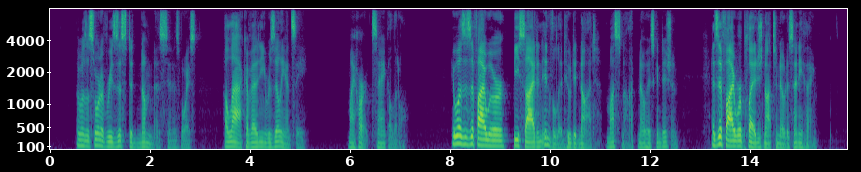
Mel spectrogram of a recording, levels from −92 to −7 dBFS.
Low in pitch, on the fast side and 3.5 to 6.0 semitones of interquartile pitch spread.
No: low, 100 Hz; average, 175 wpm; average, 4.9 semitones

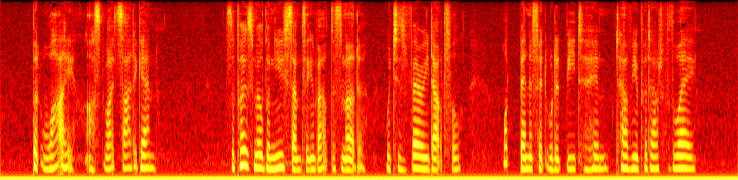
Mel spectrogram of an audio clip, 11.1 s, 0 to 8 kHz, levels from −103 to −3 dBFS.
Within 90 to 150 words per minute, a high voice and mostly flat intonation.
No: average, 170 wpm; high, 195 Hz; narrow, 1.5 semitones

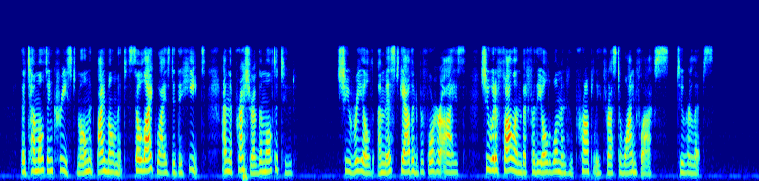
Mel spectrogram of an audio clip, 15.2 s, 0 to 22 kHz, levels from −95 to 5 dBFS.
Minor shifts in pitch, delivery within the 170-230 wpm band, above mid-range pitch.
No: average, 3.4 semitones; average, 175 wpm; high, 205 Hz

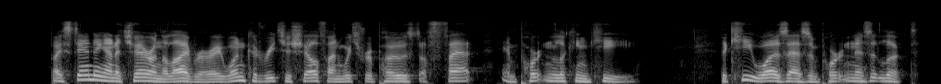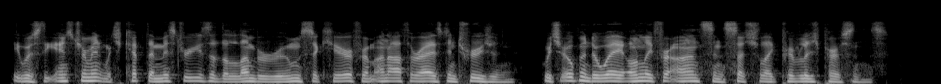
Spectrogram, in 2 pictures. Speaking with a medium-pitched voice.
Yes: medium, 145 Hz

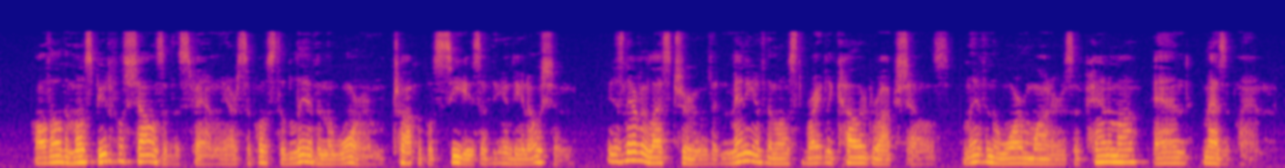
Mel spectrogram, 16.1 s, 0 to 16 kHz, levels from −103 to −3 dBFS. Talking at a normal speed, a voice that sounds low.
Yes: average, 160 wpm; low, 120 Hz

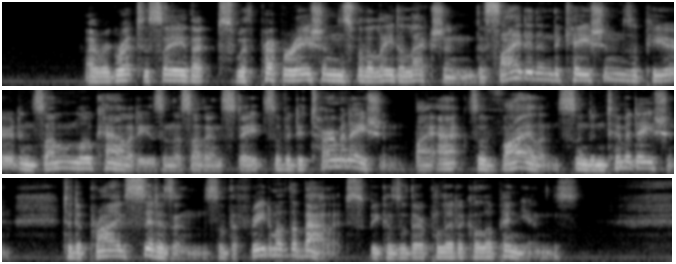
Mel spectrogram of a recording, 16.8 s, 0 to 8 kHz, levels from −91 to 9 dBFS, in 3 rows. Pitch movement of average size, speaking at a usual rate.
Yes: average, 4.3 semitones; average, 155 wpm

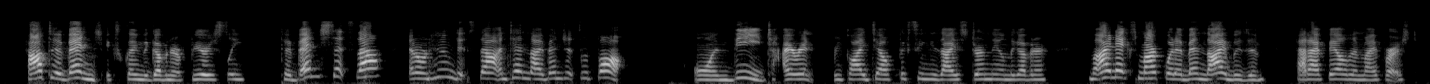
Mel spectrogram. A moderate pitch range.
Yes: average, 3.6 semitones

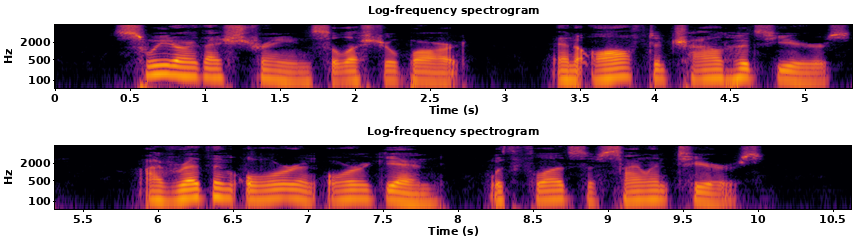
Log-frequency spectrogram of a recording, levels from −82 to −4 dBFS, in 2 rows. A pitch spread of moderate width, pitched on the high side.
No: average, 3.0 semitones; low, 110 Hz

